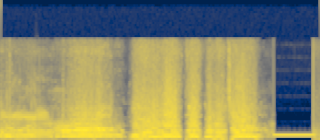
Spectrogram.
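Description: A team in a huddle shouting a war cry together, many voices at once in two long shouts. Near the end a steady half-second beep, a censor bleep over a word.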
